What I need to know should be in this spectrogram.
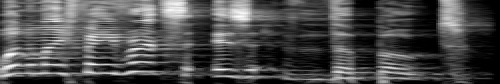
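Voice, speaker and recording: A woman preaching a lively, humorous sermon in church, pausing for an interpreter. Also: high voice. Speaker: pastor.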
